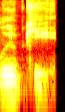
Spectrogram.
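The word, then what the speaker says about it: Lubke: where lubs came from my last name is spelled l BK and it's pronounced Lube key and pretty much all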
